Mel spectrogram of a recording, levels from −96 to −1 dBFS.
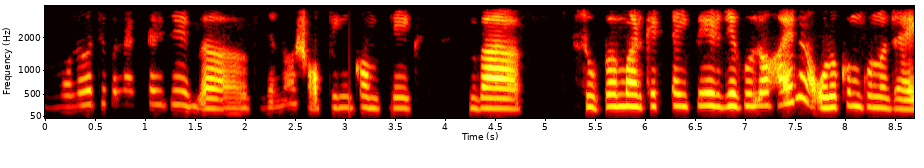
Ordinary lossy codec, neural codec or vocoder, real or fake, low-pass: none; none; real; 3.6 kHz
